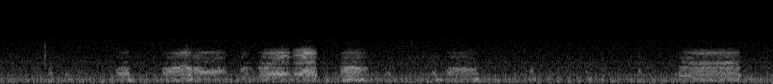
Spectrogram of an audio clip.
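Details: Lily the American black bear in her winter den with newborn cubs, February 2013: short harmonic cub squeals and whines in bursts, some louder wavering cries, over a steady low rumble.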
